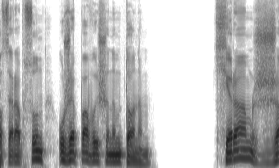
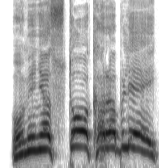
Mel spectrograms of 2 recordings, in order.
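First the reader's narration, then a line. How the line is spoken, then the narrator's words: Louder shout. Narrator (Russian): крикнул еще громче Хирам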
